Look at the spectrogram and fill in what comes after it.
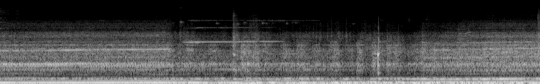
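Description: Renault Mégane N4 rally car's turbocharged four-cylinder engine running steadily at speed, heard loud from inside the stripped cabin. A few short knocks come through about two seconds in and again near four seconds.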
